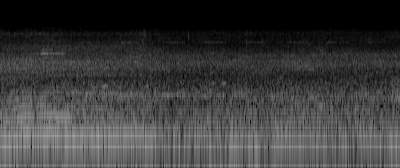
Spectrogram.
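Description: Boat motor running steadily with a constant rushing noise, and faint voices in the first couple of seconds.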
